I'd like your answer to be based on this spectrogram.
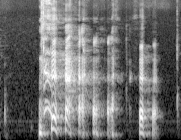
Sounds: Laughter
